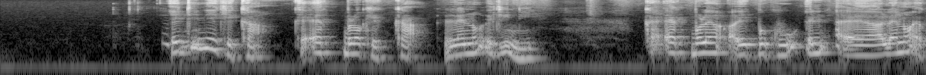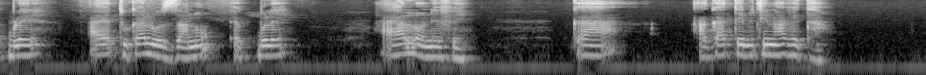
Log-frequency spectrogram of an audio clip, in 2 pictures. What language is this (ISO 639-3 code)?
kpo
